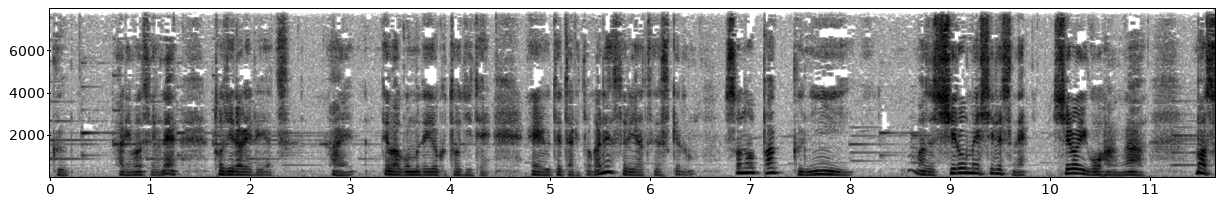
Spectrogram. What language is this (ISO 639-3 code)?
jpn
